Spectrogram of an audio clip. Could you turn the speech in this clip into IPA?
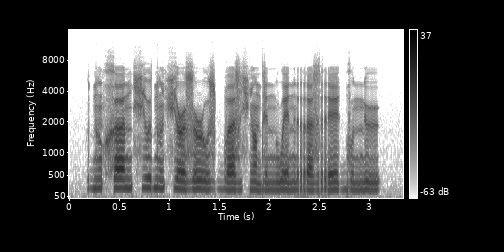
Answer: d ũ x ɜ n ç ɯ d ũ ç ə˞ z ɹ u z b ɜ z ç ɔ̃ d e n w e n r ɜ z r e ɡ u n ʉ

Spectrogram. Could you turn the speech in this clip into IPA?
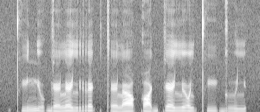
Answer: t̪ʰ i˨˩˦ nʲ o˨˩˦ ɡ ɛ˨˩˦ l ɛ˦˨ lʲ r ɛ˦˥ k tʼ ɛ˨ l a˨ o̯ qʷ ɛ˨˩˦ ɡ k ɛ˦˨ lʲ ɔ˦˨ lʲ t̪ʰ i˦˨ ɡ ɯ˨ lʲ

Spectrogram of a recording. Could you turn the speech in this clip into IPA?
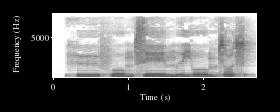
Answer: h ʉː˦ f oː˨ m s eː˨ m ɨ˦ j oː˦ m zˤ u˦ s

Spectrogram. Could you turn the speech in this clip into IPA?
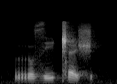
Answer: r o z i ǁ ɛ ʃ

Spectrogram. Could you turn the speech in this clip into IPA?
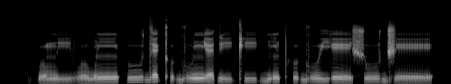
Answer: k͡p o˨ m iː˨ β o˨ w ĩ˦ | uː˦ d ɛ˦ kʼ ʊ˨ ɡ uː˦ ɲ ɛ˦˨ ɗ iː˦ kʼ iː˦ ɡ͡b ĩ˦ pʰ ʊ˦ ɡ uː˦ j eː˦˨ ʃ uː˦ d͡ʒ eː˨

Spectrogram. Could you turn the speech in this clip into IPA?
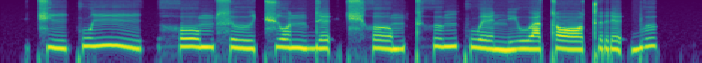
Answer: t͡ɕ iː˩˦ k w iː˥˩ | h oː˧ m s ɯː˩˦ t͡ɕ o˧ n d e˨˩ ʔ t͡ɕʰ ɤː˩˦ m tʰ ɯ˦˥ ŋ k w e˨˩ n j u˩˦ a̯ t ɔː˩˦ t r e˨˩ ʔ b ɯ˥˩ k̚

